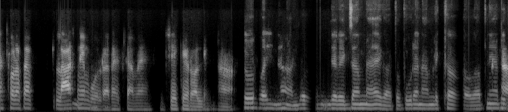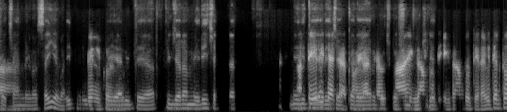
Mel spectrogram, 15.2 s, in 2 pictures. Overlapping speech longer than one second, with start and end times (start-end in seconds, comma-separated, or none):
12.1-14.2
